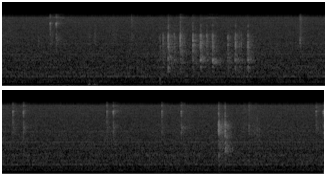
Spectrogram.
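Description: Computer keyboard typing: a quick run of keystrokes about two seconds in, with scattered single key and mouse clicks before and after, and one sharper click near the end. A faint steady hum sits underneath.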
